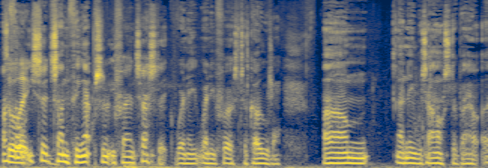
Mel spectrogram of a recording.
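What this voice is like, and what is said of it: Usual voice. Nothing is said of it.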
